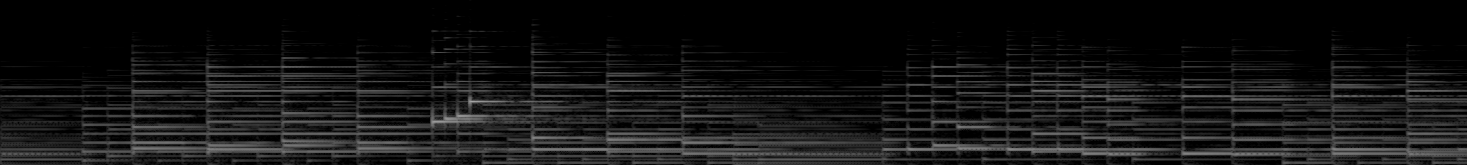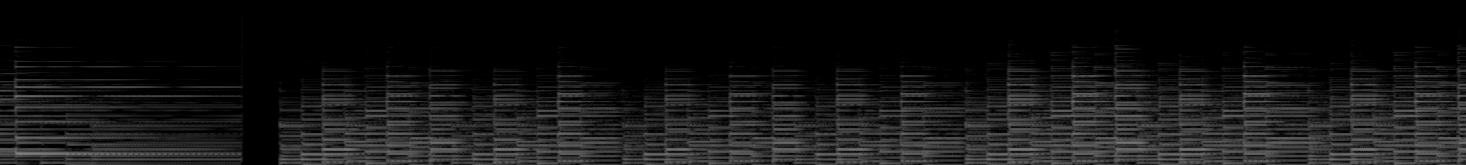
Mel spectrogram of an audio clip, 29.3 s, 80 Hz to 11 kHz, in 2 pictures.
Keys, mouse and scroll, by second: 0.1 click, 1.4 click, 2.3 click, 4.3 click, 5.9 KP_Decimal, 6.8-7.2 scroll down 1, 7.2 Tab, 7.6-8.9 middle drag, 8.9 click, 10.3 e, 11.4 click, 13.4 e, 14.4 s, 17.6 middle click, 18.4 s, 19.8-20.9 middle drag, 20.9 click, 22.0 e, 22.6-22.9 scroll down 2, 22.9 shift+middle click, 23.8 click, 25.6-26.7 scroll down 1, 26.7 click, 27.8-28.3 scroll up 3, 28.3-29.3 shift+middle drag.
